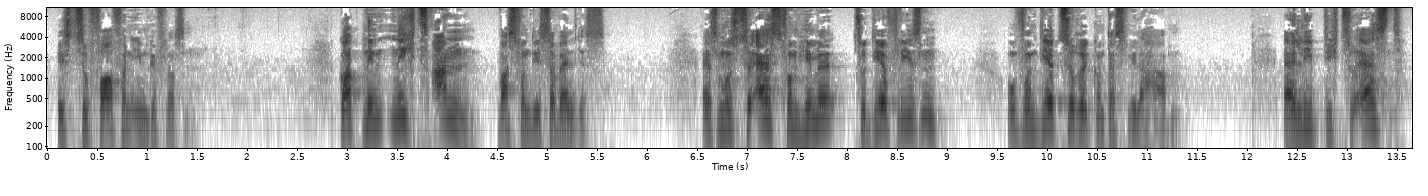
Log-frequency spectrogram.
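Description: Husky animated male preacher. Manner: animated preaching, swings between loud emphatic lines and low hushed asides. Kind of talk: sermon.

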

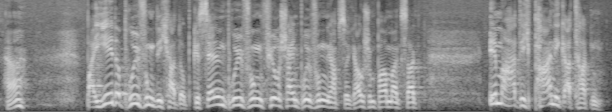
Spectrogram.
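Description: A man delivers a sermon full of humorous personal anecdotes, addressing the congregation directly in a lively way. His voice sits on the high side, brisk and with a breathy edge.

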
